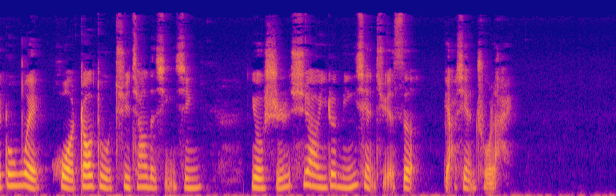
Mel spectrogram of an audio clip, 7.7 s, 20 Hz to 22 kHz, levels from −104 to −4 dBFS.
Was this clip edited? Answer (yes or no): yes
